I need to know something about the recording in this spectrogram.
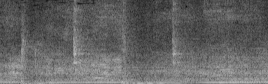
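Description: A live rock band playing: held chords that change every half second to a second, with a bass line and cymbal hits above.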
